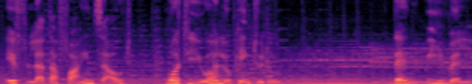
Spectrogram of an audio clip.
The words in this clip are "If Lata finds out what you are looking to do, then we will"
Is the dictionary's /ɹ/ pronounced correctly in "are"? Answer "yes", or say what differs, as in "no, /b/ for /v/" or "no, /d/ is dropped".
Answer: yes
